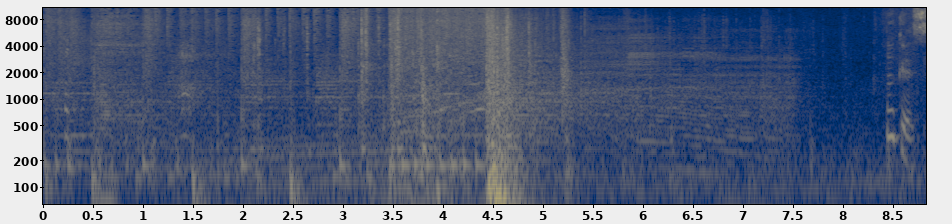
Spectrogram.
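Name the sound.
door being broken open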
